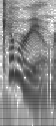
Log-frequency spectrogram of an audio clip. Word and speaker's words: Camarillo: Cameron Yee from Camarillo. Am I pronouncing that correctly? Camarillo, right? – Yes.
